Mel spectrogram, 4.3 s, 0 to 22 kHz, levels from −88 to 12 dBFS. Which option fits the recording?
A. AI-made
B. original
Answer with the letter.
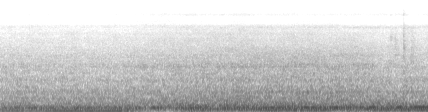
A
